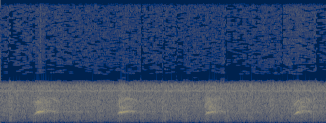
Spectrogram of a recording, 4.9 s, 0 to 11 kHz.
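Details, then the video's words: Red fox calling on February 16, 2012: four short, hoarse barking yelps, each with a quick upward inflection, spaced roughly every 1.3 seconds over a steady hiss of background noise. "Fox calls"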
